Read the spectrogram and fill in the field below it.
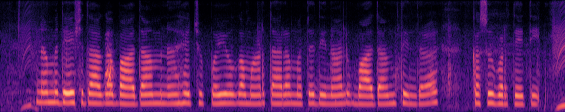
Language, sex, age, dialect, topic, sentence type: Kannada, male, 18-24, Dharwad Kannada, agriculture, statement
